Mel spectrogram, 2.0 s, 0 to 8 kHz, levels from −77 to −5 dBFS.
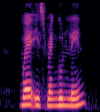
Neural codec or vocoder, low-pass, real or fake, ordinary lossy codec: codec, 24 kHz, 3.1 kbps, DualCodec; 7.2 kHz; fake; AAC, 32 kbps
